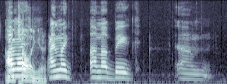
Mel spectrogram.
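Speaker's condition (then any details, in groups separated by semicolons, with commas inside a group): Cerebral palsy; born premature; talking is a struggle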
